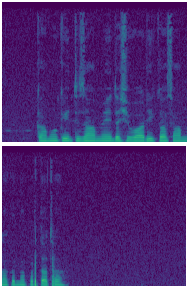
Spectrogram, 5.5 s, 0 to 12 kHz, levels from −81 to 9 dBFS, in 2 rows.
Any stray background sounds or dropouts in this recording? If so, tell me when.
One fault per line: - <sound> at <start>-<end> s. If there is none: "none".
none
